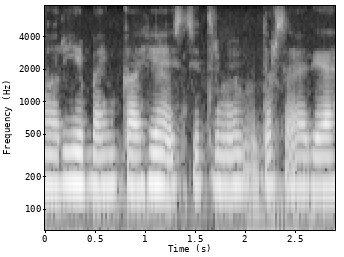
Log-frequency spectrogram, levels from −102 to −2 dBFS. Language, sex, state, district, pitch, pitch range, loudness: Hindi, female, Bihar, Patna, 160 Hz, 155-165 Hz, -16 LUFS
